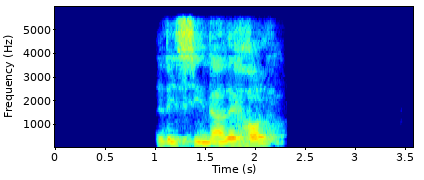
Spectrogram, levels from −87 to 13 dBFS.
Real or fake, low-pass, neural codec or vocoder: fake; 5.4 kHz; codec, 16 kHz in and 24 kHz out, 1.1 kbps, FireRedTTS-2 codec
